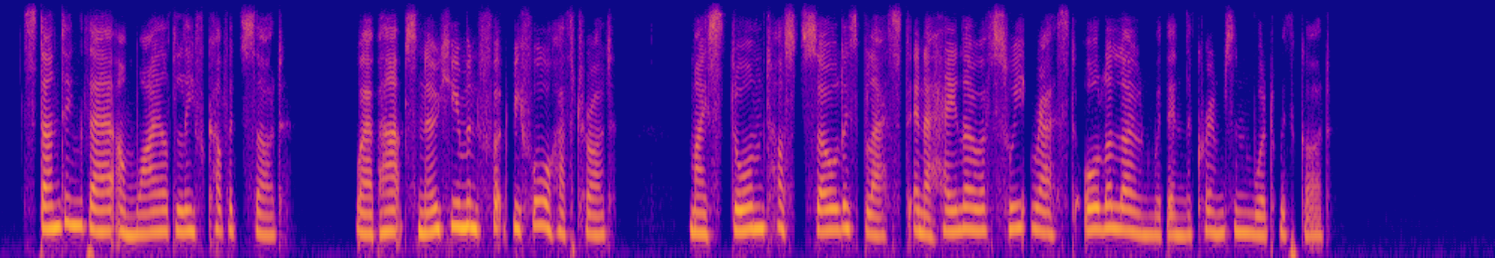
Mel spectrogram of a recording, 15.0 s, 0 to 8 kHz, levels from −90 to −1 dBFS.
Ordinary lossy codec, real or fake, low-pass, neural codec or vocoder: Opus, 16 kbps; real; 7.2 kHz; none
